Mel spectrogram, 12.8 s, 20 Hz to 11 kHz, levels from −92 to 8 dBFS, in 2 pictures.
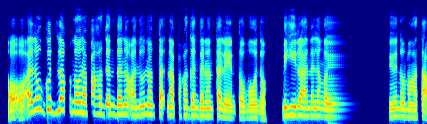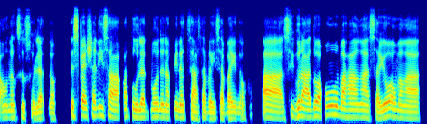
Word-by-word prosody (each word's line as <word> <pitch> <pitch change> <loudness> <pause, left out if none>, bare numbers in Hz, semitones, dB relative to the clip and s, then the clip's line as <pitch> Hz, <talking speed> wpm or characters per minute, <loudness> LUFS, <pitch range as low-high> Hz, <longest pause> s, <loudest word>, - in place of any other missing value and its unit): Oo, - - +2
ano, 300 +1 +3
good 300 -6 +1
luck 290 0 +4
'no, 245 -2 +2
napakaganda 210 -2 +1
ng 205 - +2
ano, 175 0 0
ng 200 -2 -1 0.2
napakaganda 175 -1 0
ng 165 0 -1
talento 130 -3 0
mo 135 0 0
'no, 115 -2 -4 0.2
bihira 180 0 +3
na 165 - -3
lang 165 -2 -3
ngayon 145 +1 -6
ung 150 -1 -2
mga 140 -1 -1
taong 135 0 -4
nagsusulat 125 -2 -3
'no 115 - -5 0.2
especially 165 +2 +1
sa 140 -3 +3
katulad 145 -2 0
mo 150 - 0
na 145 -2 0
na - - -10
pinagsasabay-sabay 125 -3 -1
'no. - - -6 0.3
Ah, 130 -4 +5
sigurado 165 -1 +2
akong 190 +4 +1
humahanga 145 -2 +1
sa'yo 145 +7 +2
ang 150 - -4
mga 125 -2 +1
150 Hz, 180 wpm, -22 LUFS, 135-175 Hz, 0.3 s, Ah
